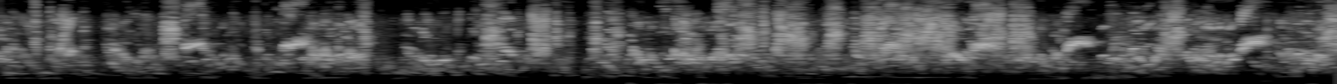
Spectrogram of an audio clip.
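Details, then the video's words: Chirping budgerigars, a crowded high warble of short tweets and trills pouring out without pause. "Cute Budgies Chirping Sounds"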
